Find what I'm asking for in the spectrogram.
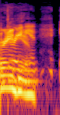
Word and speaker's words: Duranian: Darien? – Duranian. – There you go, Duranian. It's spelt so much differently than it sounds, because it sounds like uranium, but it's not spelt that way at all.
